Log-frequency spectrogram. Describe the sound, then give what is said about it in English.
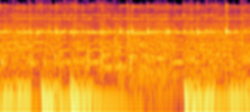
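A reindeer bell shakes steadily and continuously, a bright, dense metallic jingling with a low rumble pulsing underneath, no voices. “It's my reindeer bell because it's my last show before Christmas.”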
